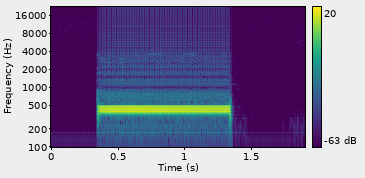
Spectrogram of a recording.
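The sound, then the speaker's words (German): An outgoing telephone call gives a single steady ringing tone, a pure mid-pitched beep lasting about one second, loud and alone. “Und genau deshalb habe ich Sexualtherapeutin Heike Melzer angerufen.”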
